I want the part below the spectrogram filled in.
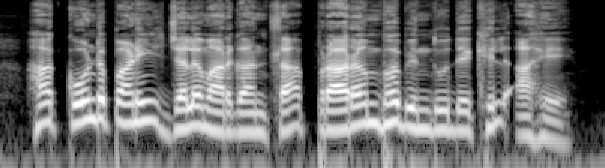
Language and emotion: Marathi, neutral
